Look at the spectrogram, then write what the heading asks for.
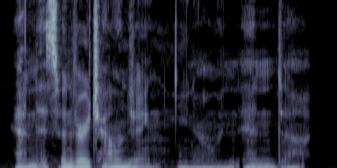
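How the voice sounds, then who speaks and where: Resonant and somewhat breathy, a man speaks with a very deep, low pitch and a dark, mellow tone at a moderate pace. The recording is very clean, with a silent background. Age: 50s. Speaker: podcast host, musician and wellness teacher. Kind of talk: casual interview conversation.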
